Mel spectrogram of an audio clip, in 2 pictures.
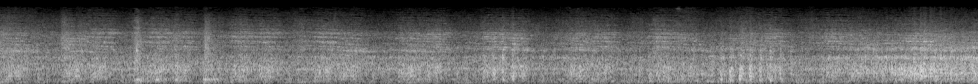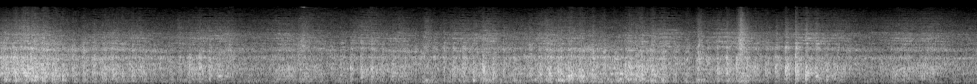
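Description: Loud freight train of container flatcars rolling past, the wheels clattering over the rail joints in a steady, rapid clickety-clack.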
